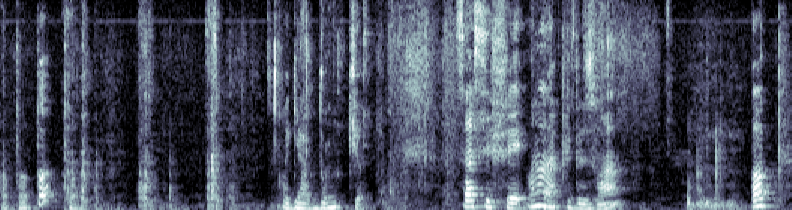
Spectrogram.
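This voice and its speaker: Woman, middle-aged, stuffy cold, slow-paced, chatty and self-mocking, phone recording. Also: medium pitch, animated, noisy background. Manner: chatty, self-mocking, addresses viewer informally. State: nasal with a cold. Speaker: sewing tutorial host. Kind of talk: casual sewing tutorial. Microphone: phone camera.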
